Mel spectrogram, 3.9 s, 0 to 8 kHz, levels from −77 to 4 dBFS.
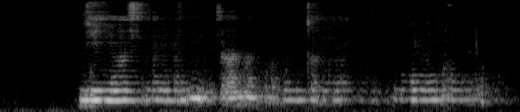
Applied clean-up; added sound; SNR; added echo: neural mask model DeepFilterNet 3.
